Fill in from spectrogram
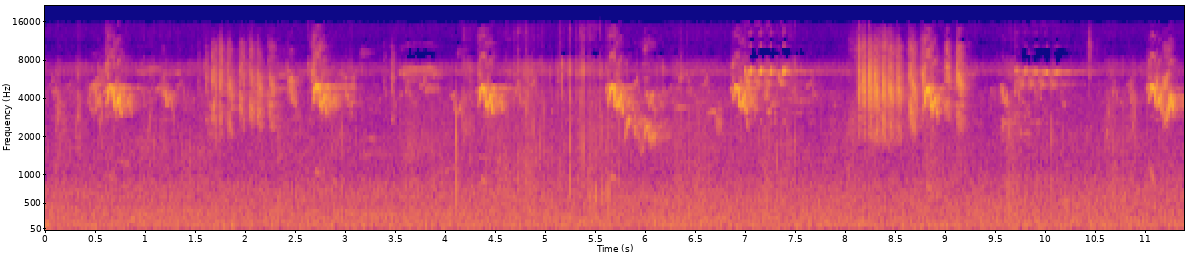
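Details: Blue-tailed bee-eater (Merops philippinus) calling repeatedly: high, rolling trilled chirps every second or two, with a few brief noisy bursts, possibly wingbeats, and background hiss.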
